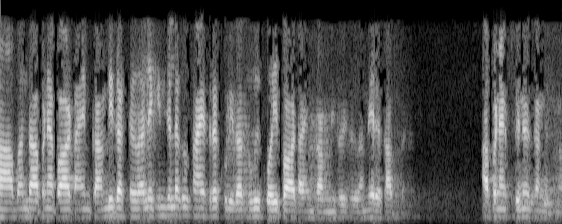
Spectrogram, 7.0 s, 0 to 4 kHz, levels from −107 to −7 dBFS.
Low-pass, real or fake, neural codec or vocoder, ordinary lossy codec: 3.6 kHz; real; none; AAC, 16 kbps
